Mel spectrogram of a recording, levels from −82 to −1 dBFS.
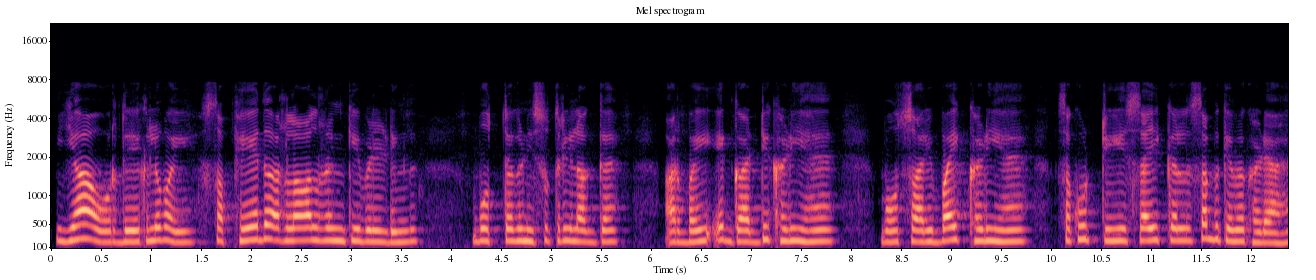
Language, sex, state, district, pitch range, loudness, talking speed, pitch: Hindi, female, Bihar, Saharsa, 195-215 Hz, -18 LUFS, 160 wpm, 210 Hz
